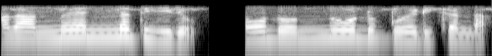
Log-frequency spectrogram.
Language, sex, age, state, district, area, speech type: Malayalam, female, 18-30, Kerala, Kannur, rural, conversation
